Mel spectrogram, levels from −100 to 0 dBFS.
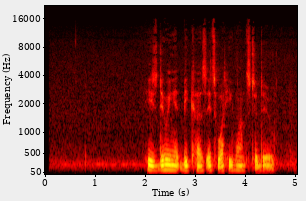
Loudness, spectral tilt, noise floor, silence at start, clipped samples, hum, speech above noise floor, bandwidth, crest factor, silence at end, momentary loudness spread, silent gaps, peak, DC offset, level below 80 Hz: -34 LUFS; -7 dB/octave; -66 dBFS; 2 s; under 0.1%; none; 33 dB; 13 kHz; 18 dB; 0.5 s; 9 LU; none; -18 dBFS; under 0.1%; -82 dBFS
